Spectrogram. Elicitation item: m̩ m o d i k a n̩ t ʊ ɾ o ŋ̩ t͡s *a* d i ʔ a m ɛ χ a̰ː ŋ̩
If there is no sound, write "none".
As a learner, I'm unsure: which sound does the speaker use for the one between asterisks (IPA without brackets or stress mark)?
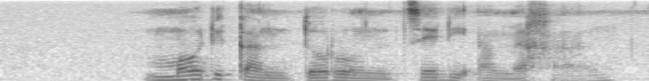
e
